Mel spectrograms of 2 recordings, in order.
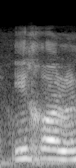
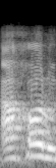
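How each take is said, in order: First: The word begins with an i vowel. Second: The word begins with an a vowel. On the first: The speaker calls it right. "tapi ikhalu, ini unik" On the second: The speaker calls it wrong. "Bukan akhalu"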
